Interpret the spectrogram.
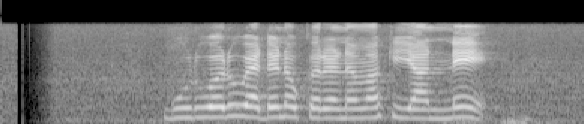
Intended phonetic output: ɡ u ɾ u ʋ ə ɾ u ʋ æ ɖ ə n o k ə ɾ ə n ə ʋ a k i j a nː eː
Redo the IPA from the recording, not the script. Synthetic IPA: ɡ u ɾ u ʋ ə ɾ u ʋ æ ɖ ə n o k ə ɾ ə n ə ʋ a k i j a nː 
